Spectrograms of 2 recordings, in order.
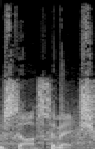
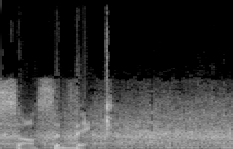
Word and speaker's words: Sarcevic: I've always called him Starcevic for all the years, but I think our colleague on Manchester said it's Sarcevic.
